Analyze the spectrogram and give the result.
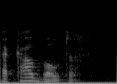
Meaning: cocoa butter
- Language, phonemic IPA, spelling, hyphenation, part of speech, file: Dutch, /kɑˈkɑu̯ˌboː.tər/, cacaoboter, ca‧cao‧bo‧ter, noun, Nl-cacaoboter.ogg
